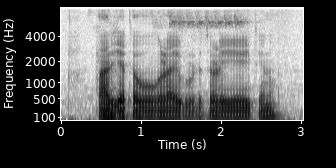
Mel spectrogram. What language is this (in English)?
Kannada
